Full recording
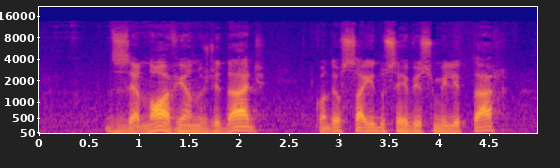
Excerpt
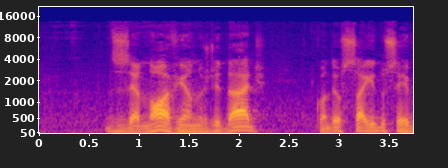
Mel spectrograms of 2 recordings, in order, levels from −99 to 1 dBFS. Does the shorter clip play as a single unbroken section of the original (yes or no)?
yes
